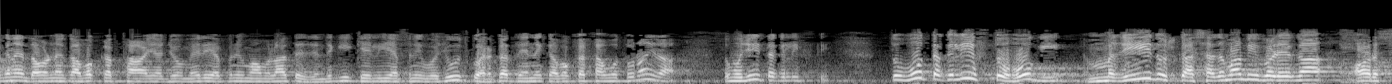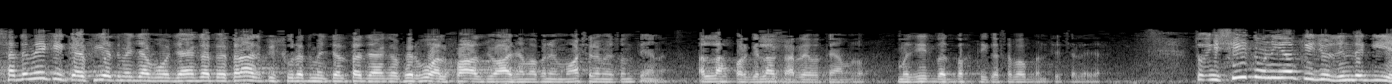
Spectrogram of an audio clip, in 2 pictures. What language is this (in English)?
Punjabi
